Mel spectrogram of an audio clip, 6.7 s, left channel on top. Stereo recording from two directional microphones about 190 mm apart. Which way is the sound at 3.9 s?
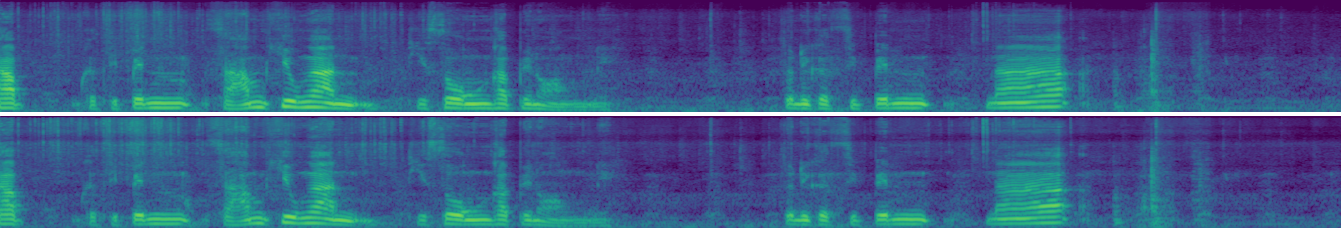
10° left (ahead or behind).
